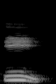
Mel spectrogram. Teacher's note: जब ई बोलते हैं ई तो लगभग बंद है ना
